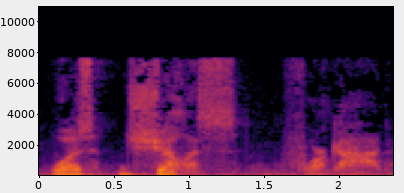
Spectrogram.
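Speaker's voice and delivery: slow, breathy whisper for emphasis; hushed whisper. Real, not acted. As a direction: drop to a whisper for weight. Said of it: "preacher drops to a whisper".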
